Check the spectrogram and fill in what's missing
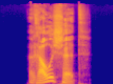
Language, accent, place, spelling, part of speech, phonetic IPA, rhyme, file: German, Germany, Berlin, rauschet, verb, [ˈʁaʊ̯ʃət], -aʊ̯ʃət, De-rauschet.ogg
- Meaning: second-person plural subjunctive I of rauschen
